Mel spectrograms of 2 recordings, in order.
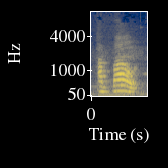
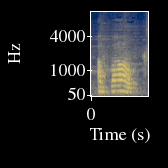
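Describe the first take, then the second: The two takes are said the same way.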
